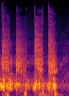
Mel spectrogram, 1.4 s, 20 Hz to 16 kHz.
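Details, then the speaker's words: Mother's own heartbeat picked up on a home handheld fetal Doppler at 15 weeks of pregnancy, before searching for the baby's: rhythmic whooshing pulses. "That's me. Heartbeat done."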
